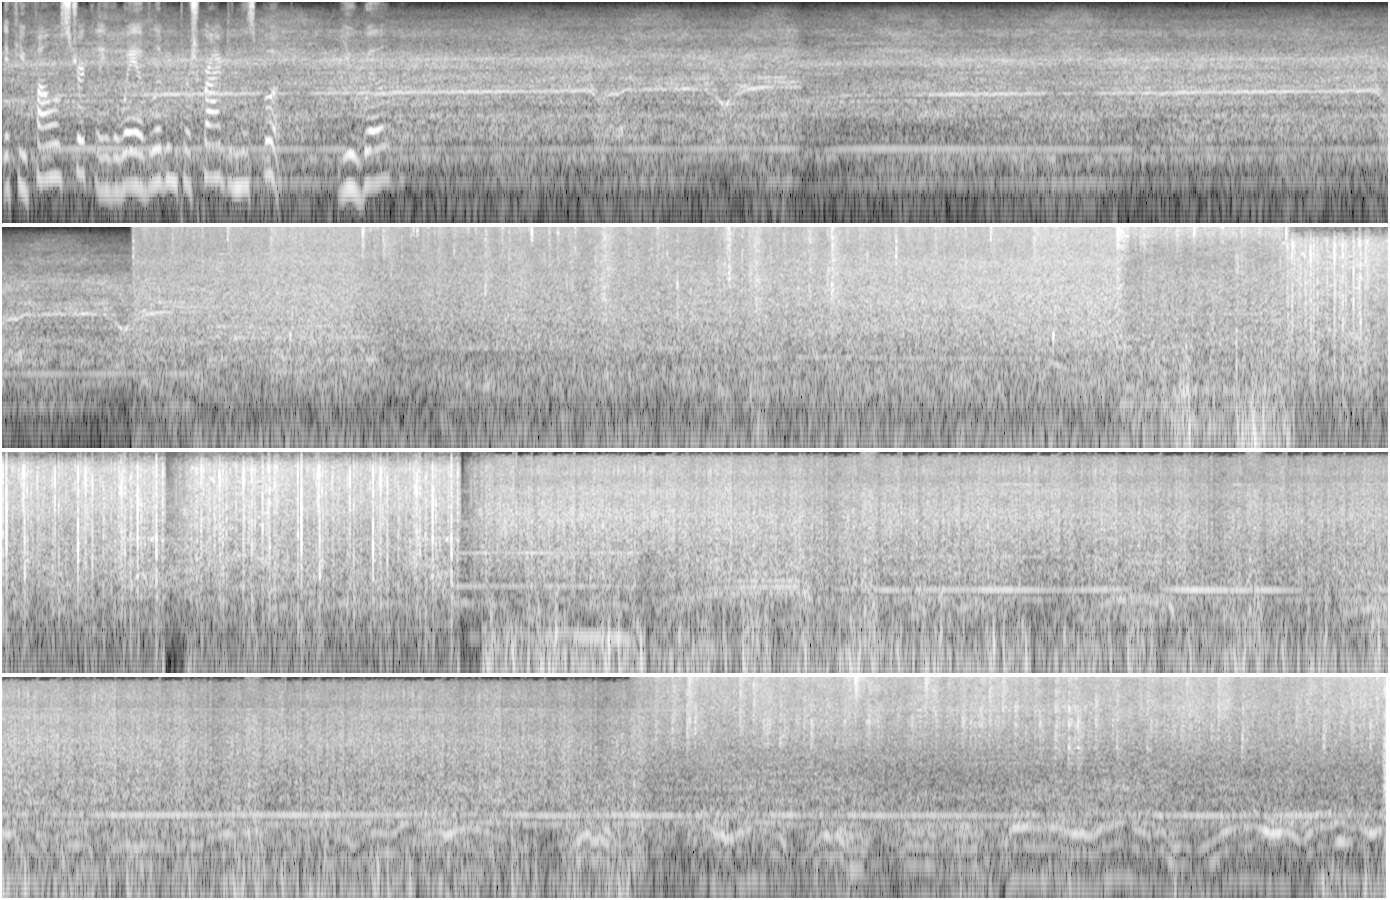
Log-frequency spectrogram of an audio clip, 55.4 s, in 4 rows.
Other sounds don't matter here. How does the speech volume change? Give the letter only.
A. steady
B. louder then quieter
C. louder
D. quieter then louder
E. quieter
A.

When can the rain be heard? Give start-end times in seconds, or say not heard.
15.2-55.3.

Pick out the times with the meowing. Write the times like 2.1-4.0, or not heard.
26.1-26.8.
